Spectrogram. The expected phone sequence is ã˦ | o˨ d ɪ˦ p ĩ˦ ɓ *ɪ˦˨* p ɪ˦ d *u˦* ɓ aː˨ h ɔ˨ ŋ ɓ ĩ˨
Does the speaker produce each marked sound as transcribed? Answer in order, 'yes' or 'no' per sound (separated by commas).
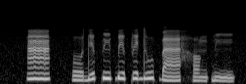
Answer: no, yes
